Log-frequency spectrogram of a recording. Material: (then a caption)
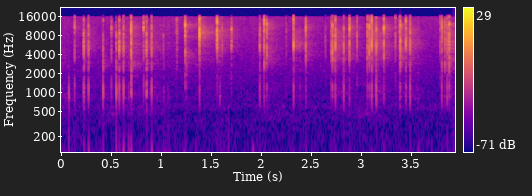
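Plastic film. A round makeup compact wrapped in clear plastic film is held in the hands while long nails tap and scratch across the film. The result is a rapid, uneven stream of sharp, bright crinkling taps and scratchy rustles that stop almost instantly, over a faint low rumble.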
